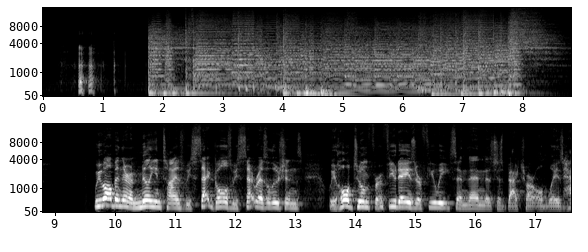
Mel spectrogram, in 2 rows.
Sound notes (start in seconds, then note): 0.3 laughs; 1.7 jazzy music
